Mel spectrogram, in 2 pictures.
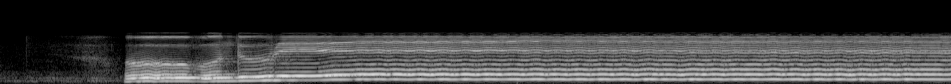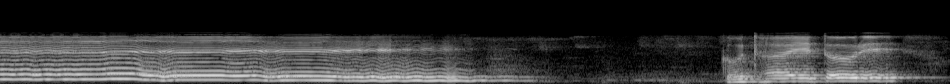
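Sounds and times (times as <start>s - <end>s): person singing: 1.2s - 15.1s.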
